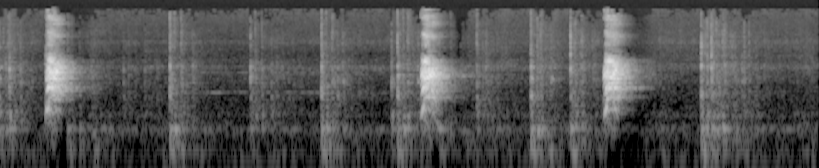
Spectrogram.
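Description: A small long-haired dog barking sharply, with three loud barks about half a second, four seconds and six seconds in, and quieter short barks and sounds between them.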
